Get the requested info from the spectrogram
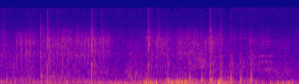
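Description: Paintball pistols firing on the field: sharp single pops roughly a second apart, with a low rumble swelling in the middle.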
